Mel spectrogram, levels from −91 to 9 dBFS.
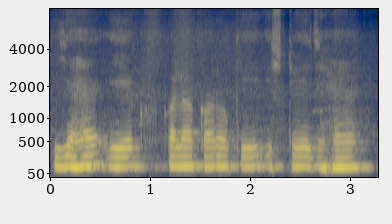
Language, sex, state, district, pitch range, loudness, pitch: Hindi, male, Uttar Pradesh, Saharanpur, 130-135 Hz, -15 LUFS, 130 Hz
